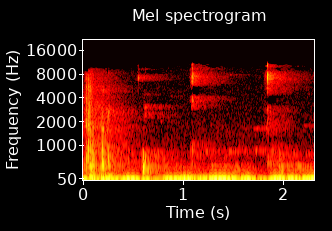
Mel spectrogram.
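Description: Keystrokes on a computer keyboard: a few separate clicks as MATLAB code is typed.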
